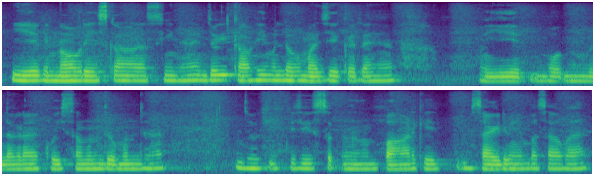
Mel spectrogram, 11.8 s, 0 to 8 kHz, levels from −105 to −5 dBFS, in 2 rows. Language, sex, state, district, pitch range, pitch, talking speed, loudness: Hindi, male, Bihar, Supaul, 125-135 Hz, 130 Hz, 170 wpm, -28 LUFS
